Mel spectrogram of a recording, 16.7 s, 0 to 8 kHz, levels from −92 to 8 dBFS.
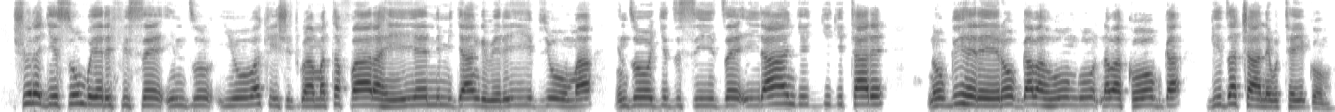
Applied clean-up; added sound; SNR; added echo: none; none; none; none.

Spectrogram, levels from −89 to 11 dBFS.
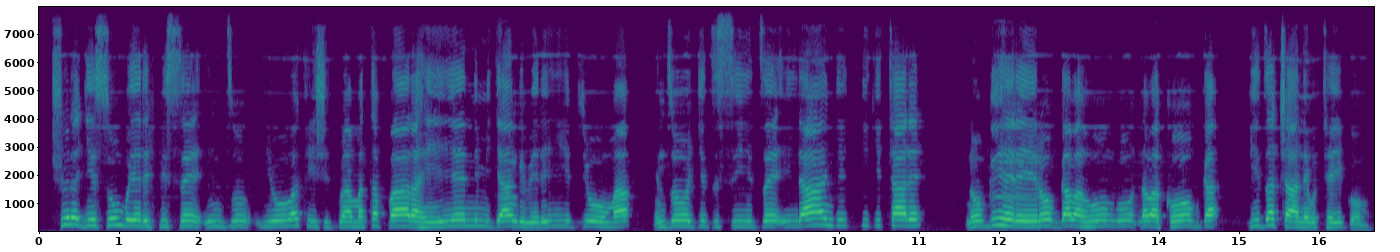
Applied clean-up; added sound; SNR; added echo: neural mask model DeepFilterNet 3.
